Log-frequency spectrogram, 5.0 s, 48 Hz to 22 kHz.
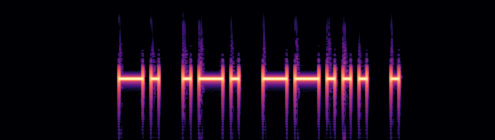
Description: Morse code, heard as a keyed tone, about 15 wpm, 700 Hz. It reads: NR7E
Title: USA Call Signs - 4 Characters - 3x Character Spacing - 15wpm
